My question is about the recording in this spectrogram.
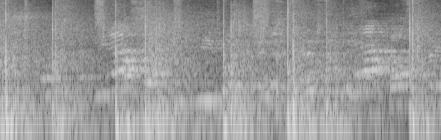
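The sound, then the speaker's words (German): Several basketballs thump irregularly on a hard floor as children and teenagers dribble them across an old gym in Berlin-Spandau, overlapping bounces echoing in the hall, with indistinct voices in the background. “Von einem Ende zum anderen treiben sie ihre Basketbälle übers Spielfeld, versuchen den Korb zu treffen.”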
